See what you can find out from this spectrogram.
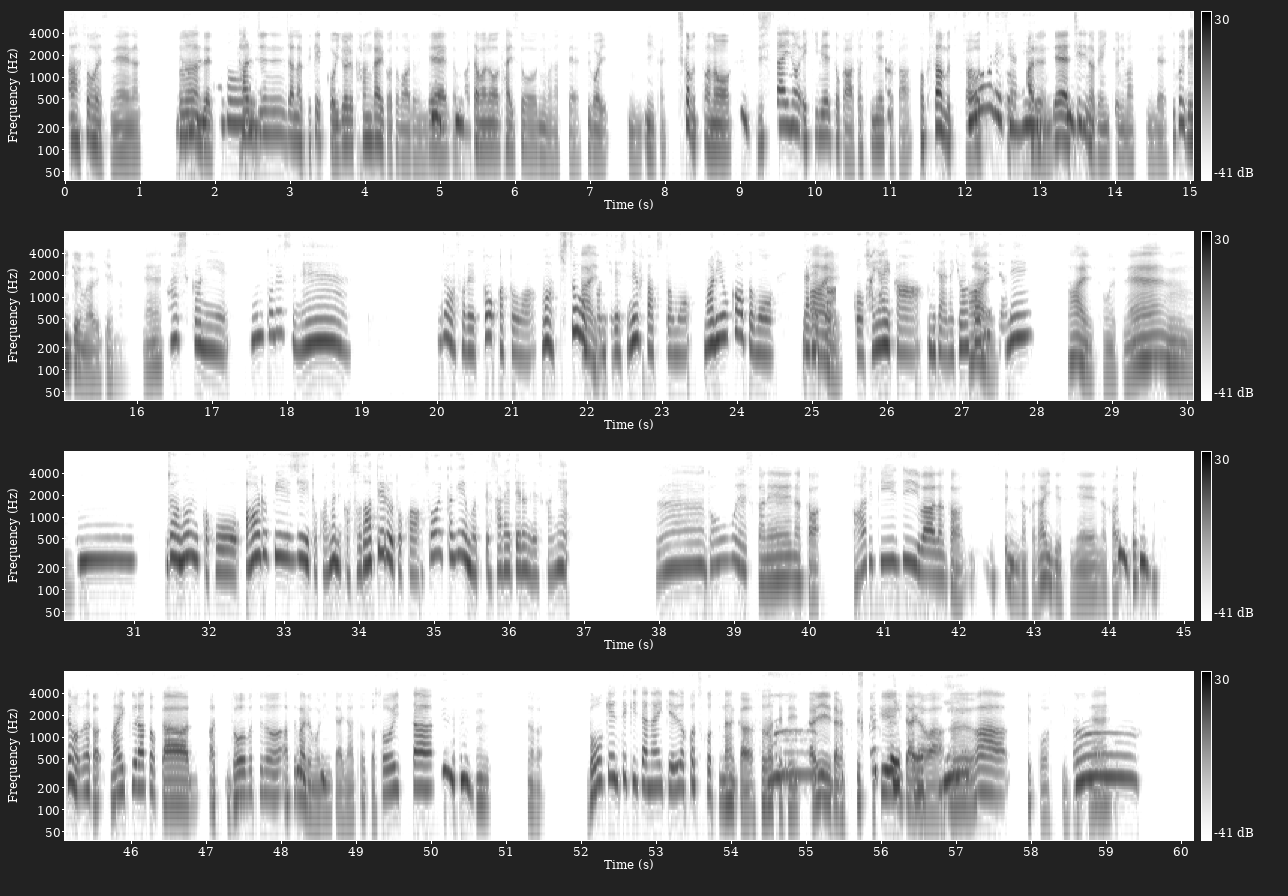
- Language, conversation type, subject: Japanese, advice, 予算内で満足できる買い物をするにはどうすればいいですか？
- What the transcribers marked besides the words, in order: other background noise; other noise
